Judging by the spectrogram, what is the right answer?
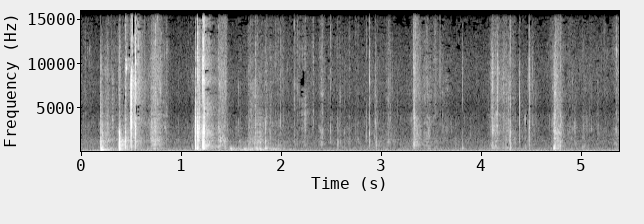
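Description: Fluffy, airy slime thickened with clay being stretched and squeezed by hand, giving irregular sticky pops and crackles as the air pockets in it burst. The biggest pops come in the first second and a half, then smaller scattered ones.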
